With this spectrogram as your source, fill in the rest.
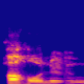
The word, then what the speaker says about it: Pahonu: Yes, you can pronounce Pahonu with a kahako over the A.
